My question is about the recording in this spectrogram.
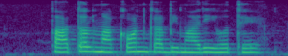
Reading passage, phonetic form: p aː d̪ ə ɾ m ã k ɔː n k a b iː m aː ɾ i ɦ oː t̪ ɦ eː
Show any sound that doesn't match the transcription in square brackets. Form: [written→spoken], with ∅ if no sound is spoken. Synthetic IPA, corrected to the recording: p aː [d̪→t̪] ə [ɾ→l] m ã k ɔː n k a b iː m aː ɾ i ɦ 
